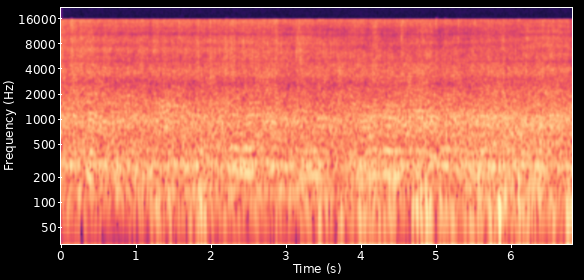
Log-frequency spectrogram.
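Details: Honey bees in a thick, constant deep hum of massed wings, slightly louder toward the end, with no other clear sounds.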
